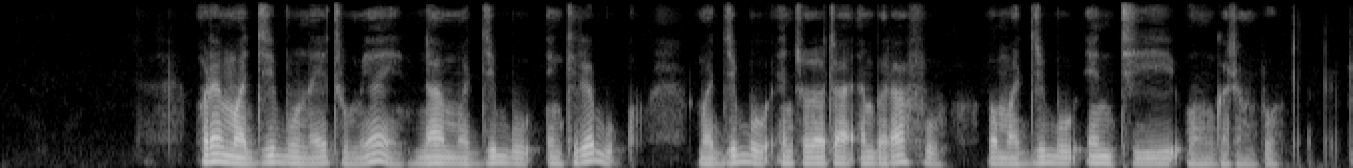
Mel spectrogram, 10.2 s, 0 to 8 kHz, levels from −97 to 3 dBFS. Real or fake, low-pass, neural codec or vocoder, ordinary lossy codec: fake; 7.2 kHz; codec, 16 kHz in and 24 kHz out, 1 kbps, XY-Tokenizer; none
